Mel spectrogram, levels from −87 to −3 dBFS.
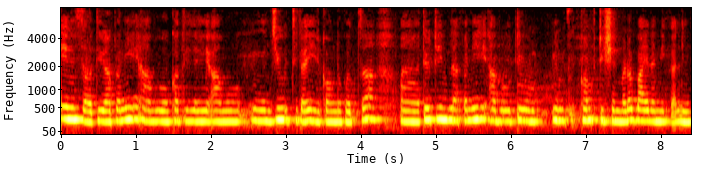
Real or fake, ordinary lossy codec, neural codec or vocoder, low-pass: fake; none; codec, 16 kHz, 2 kbps, FunCodec, trained on Chinese and English, 25 frames a second; none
